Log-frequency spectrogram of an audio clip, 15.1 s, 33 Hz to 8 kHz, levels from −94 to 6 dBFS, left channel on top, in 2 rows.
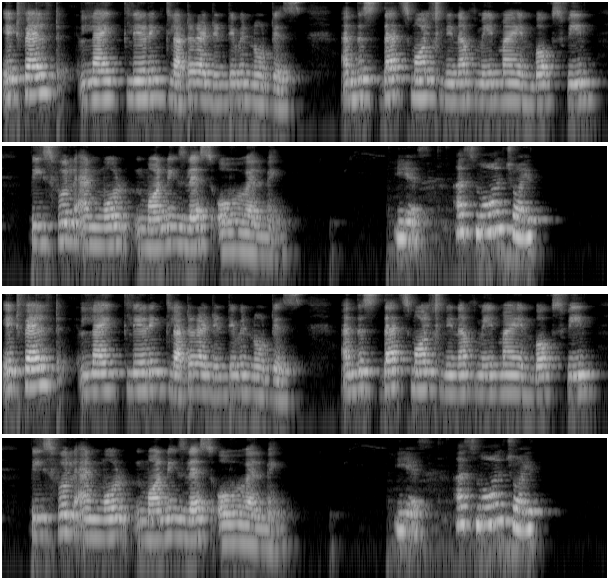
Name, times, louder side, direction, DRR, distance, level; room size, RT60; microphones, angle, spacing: voice 1, 0.0-0.7 0.9-3.6 4.2-7.4 7.9-11.1, right 1 dB, 5° left, 2.4 m, -27 dB
voice 2, 12.5-12.8 13.2-14.2, left 2 dB, 50° left, 1.8 m, -26 dB
5.7 x 3.7 x 5.6 m
head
